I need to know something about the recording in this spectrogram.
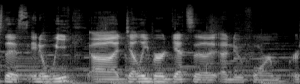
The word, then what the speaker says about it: Delibird: they made the collection do you think Deli bird was meant to be pronounced like delivered yes I think so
